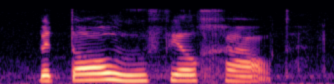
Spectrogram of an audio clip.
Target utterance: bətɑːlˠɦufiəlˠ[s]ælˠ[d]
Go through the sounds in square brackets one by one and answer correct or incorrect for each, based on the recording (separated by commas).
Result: incorrect, incorrect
